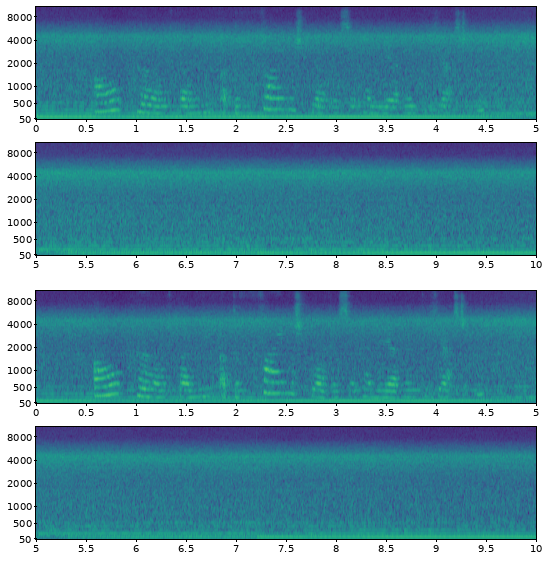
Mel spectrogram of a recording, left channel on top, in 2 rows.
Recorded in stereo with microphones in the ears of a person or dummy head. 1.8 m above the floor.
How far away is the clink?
No clink in this recording.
